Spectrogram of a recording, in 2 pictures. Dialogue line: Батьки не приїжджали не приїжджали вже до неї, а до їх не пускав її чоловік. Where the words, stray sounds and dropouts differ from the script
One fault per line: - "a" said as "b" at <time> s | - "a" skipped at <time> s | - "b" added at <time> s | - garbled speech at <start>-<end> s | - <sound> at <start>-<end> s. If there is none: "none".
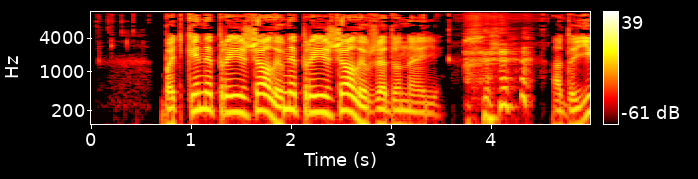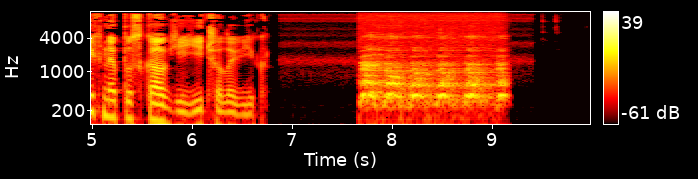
- laugh at 3.7-4.4 s
- bark at 7.6-9.2 s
